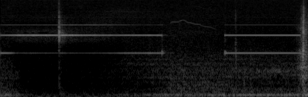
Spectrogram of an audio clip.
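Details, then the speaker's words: Multimeter beeps in both probe directions on a diode in a Sea-Doo electronic box under potting compound, so the diode is shorted; fix is cutting it out and replacing the diode rather than the whole box. "So, it beeps in both directions, which means that diode is shorted. And that's the problem."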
